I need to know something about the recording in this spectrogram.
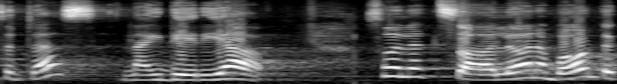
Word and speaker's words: Cnidaria: I told you shouldn't pronounce like Cnidaria. It is C is silent, so pronounce it as Cnidaria.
